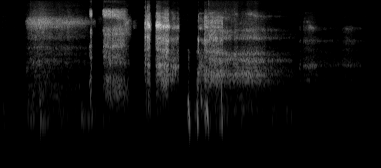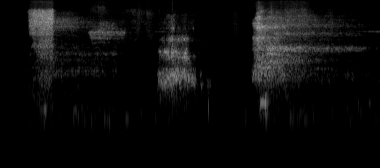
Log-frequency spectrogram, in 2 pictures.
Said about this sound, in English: We're going to take a couple of deep breaths.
